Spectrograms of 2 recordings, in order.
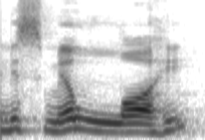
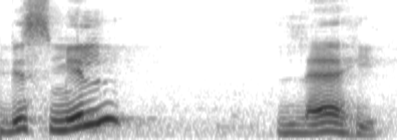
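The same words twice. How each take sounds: First: The L in Allah is heavy and dark. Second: The L in Allah is light and clear. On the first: The speaker calls it wrong. "You don't say" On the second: The speaker calls it right. "You say بسم الله. ... the lam is light"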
